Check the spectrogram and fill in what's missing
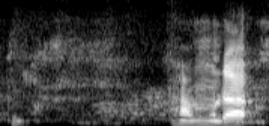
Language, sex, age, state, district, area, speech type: Maithili, female, 60+, Bihar, Samastipur, urban, spontaneous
